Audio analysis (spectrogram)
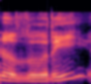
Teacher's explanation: karena rnya berbaris kasrah maka rnya tipis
